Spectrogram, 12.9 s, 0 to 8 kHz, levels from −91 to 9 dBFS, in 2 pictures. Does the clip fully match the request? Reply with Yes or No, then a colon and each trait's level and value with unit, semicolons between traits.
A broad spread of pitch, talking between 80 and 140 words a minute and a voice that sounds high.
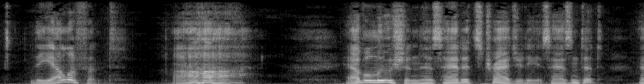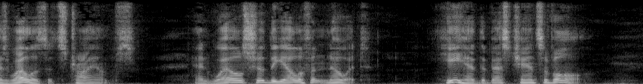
No: wide, 5.7 semitones; slow, 135 wpm; low, 135 Hz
